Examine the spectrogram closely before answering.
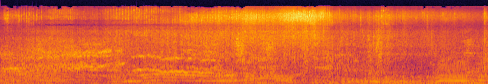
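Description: A car crashes and tumbles with a loud crunch.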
